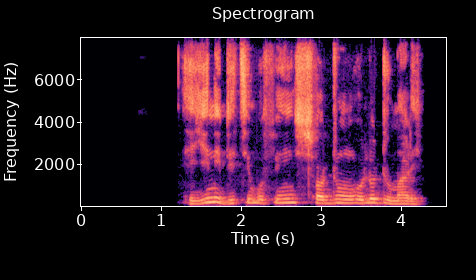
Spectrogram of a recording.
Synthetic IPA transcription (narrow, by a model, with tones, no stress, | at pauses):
e˨ji˨˦nĩ˦˨di˨˦ti˦mo˧fi˦n̩˦sɔ˧dũ˦o˧lo˦dũ˦˨mã˨˧ɾe˨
